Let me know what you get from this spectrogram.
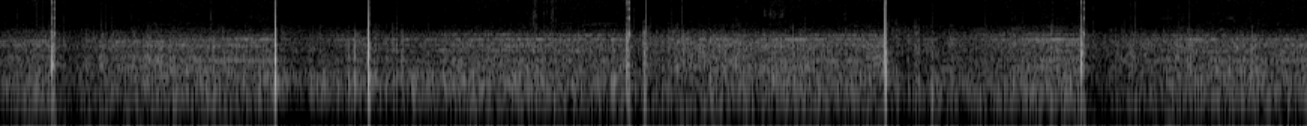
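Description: Aerial firework shells bursting: about seven sharp bangs at irregular intervals over a steady background noise.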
